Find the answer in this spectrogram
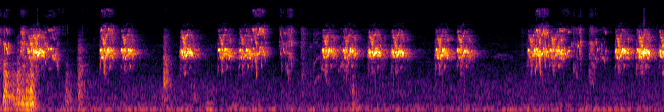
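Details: Budgerigar call sounds for a newly arrived or young pet: a sharp click opens, then grating chirps in clustered bursts with a brief pause near the end, over a faint hum.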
